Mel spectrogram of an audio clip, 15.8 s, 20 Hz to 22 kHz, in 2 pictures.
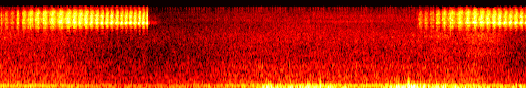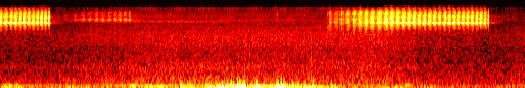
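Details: Field grasshoppers chirping at the Zawadowski embankment beside the Vistula on 15 August 2021: three separate sizzling high buzzes, each about two seconds long, with low rumbling background noise in the pauses between them.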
